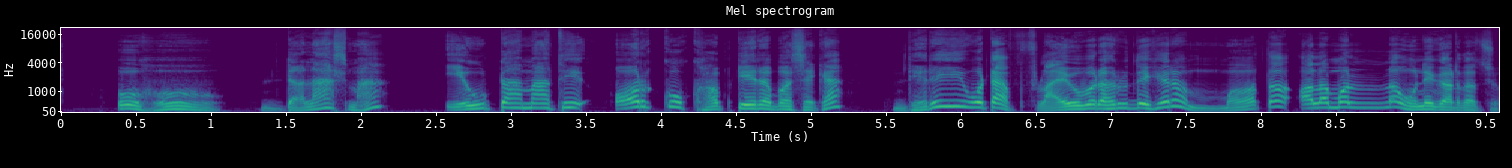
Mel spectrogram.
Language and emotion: Nepali, surprised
